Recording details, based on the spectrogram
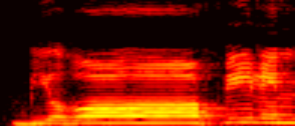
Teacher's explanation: لام پر ہم نہ غنہ کریں گے نہ اخفا کریں گے. لام کی آواز کو ہم ظاہر کریں گے. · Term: اظہار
